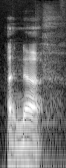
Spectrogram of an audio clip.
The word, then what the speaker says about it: enough: in both syllables, but you stress the second one, it will sound perfectly fine. Enough. Enough. Now again, that first syllable is going to tend maybe towards The second syllable is going to tend towards like in cut.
